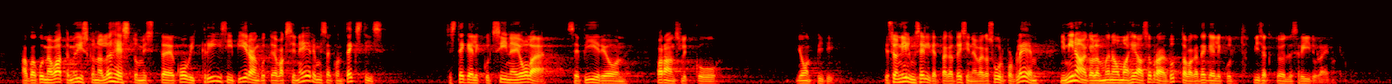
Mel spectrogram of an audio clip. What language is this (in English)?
Estonian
